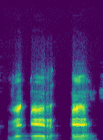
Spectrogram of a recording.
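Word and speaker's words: ואראה: If we see the shva, the two dots on top of each other under a letter, that means the next syllable, it's completely separate vowel sound. Ve'er-eh. We need to hear it separately.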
